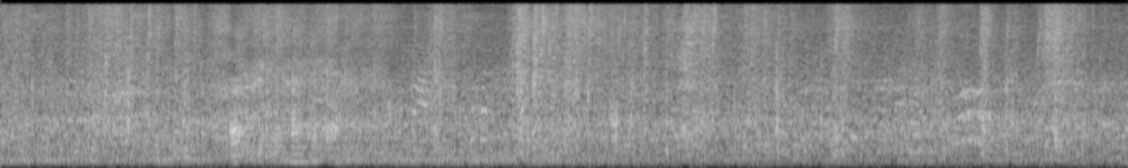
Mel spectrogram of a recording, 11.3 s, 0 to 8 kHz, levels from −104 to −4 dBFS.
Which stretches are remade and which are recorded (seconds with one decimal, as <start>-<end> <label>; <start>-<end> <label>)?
0.0-2.1 recorded; 2.1-4.0 remade; 4.0-11.3 recorded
